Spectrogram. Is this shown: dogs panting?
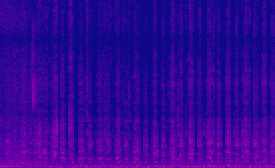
yes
